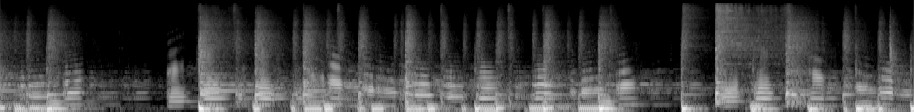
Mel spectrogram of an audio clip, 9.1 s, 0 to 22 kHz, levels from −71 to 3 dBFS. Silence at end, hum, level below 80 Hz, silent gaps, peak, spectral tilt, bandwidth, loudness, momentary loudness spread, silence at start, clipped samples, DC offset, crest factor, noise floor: 0 s; none; -24 dBFS; none; 0 dBFS; -5.5 dB/octave; 19 kHz; -20 LUFS; 8 LU; 0 s; under 0.1%; under 0.1%; 18 dB; -44 dBFS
